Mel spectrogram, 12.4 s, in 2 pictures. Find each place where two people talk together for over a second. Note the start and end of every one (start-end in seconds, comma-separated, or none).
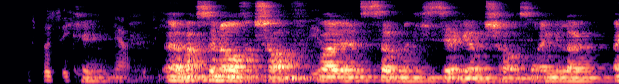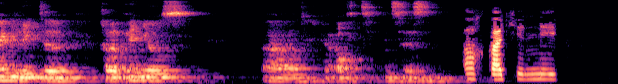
none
